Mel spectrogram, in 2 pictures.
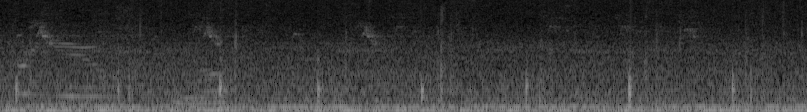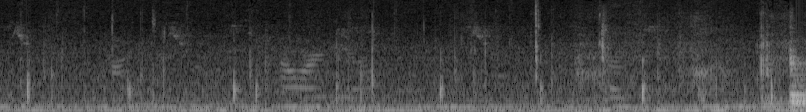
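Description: High-heeled shoes clicking on asphalt as two people walk, sharp clicks about twice a second.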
